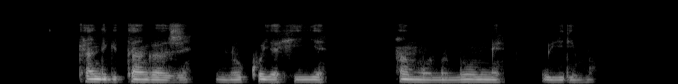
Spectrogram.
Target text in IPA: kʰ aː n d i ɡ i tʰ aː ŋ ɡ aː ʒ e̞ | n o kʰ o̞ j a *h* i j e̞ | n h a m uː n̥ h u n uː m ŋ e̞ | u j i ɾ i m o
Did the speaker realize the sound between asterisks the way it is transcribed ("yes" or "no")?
yes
